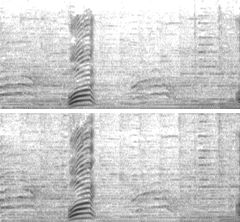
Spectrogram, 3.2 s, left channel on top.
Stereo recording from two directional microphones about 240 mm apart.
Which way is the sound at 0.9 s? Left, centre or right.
Centre.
